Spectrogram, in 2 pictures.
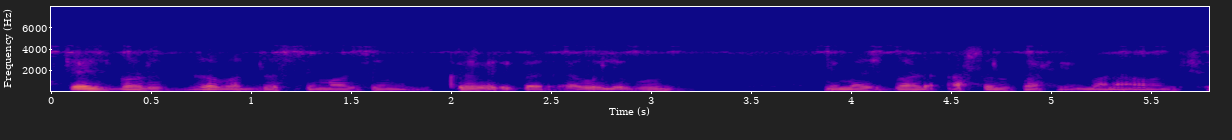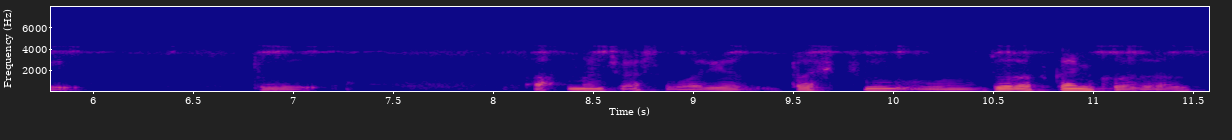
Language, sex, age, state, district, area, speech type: Kashmiri, male, 30-45, Jammu and Kashmir, Bandipora, rural, conversation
